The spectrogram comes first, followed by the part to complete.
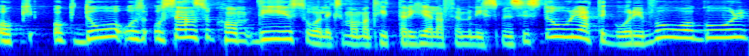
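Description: A woman's voice with very wide pitch swings, a moderate pace and noticeable background noise. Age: 40s. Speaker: journalist and author. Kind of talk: public conversation. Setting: stage with audience.

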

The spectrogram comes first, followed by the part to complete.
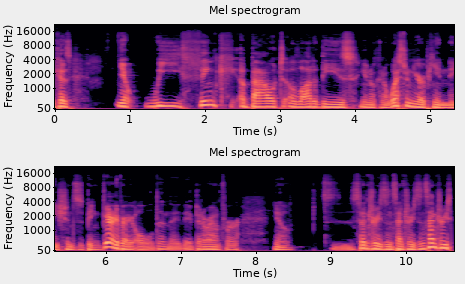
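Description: A man with an American accent speaks at a medium pitch and a fairly quick pace, his tone dark and mellow and somewhat breathy. His intonation is lively, his loudness swings widely, and the recording is very clean with a silent background. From US, Washington D.C. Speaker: history podcast host. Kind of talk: casual commentary; scripted narration.

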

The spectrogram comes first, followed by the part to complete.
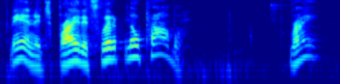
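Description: A man speaks at a moderate pace in a bright, sharp, animated tone with lively intonation. The recording is very clean, with a silent background. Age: 50s. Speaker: pastor. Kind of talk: sermon.

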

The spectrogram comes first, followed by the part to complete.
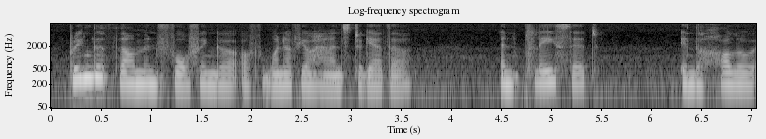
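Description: A woman speaks in a gentle, calm tone at medium pitch. Her voice is dark and mellow. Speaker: meditation teacher. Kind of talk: guided meditation. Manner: slow, calm and soothing, with long pauses; gentle, soft-spoken.

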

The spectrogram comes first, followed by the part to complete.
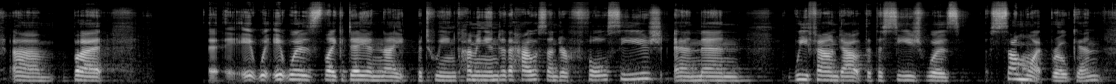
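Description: This woman's voice sits at a medium pitch with a bright, sharp tone. Her intonation is monotone and flat. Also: fairly slow pace. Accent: American. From US, New Hampshire. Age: 30s. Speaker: activist and former teacher. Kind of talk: interview. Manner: halting.

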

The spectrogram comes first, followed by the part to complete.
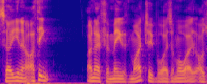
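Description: Speaking very fast with an Australian accent, a man is heard on a very clean recording with a silent background. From Victoria, Australia. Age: 40s. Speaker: pastor. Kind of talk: casual interview. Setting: lounge room.

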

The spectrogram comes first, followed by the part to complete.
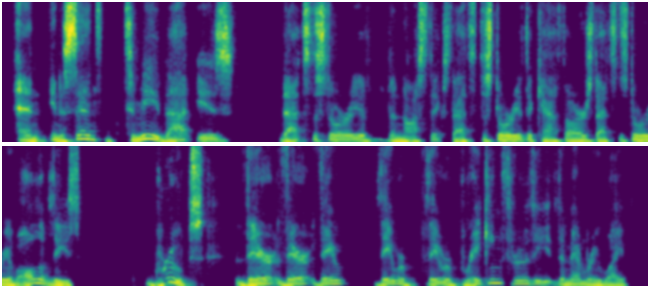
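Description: A somewhat breathy man's voice with a fairly high pitch. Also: ordinary pitch variation, moderate pace. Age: 50s. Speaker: author. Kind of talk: interview.

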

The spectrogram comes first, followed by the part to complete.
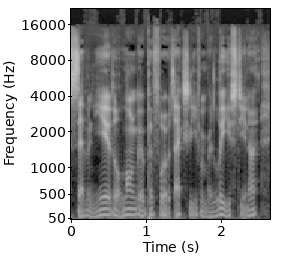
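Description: A man speaks at a very fast pace with vocal fry. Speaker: podcast host. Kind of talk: casual chat; news reading. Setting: home dining room.

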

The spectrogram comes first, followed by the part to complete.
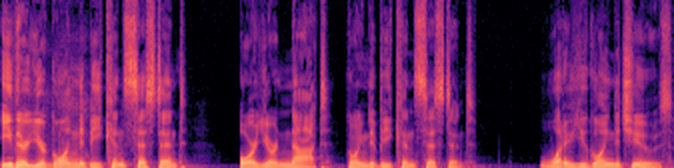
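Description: A man with an American accent speaks at a fairly slow pace in a medium pitch, his loudness very even and his pitch swinging very widely, on a very clean recording with a silent background. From US Midwest, Ohio. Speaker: radio host. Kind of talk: casual chat. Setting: studio. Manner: animated.

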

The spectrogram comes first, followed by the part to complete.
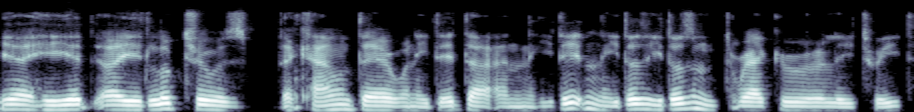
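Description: With an Irish accent, a man of medium pitch talks at a moderate pace with fairly even intonation, his tone dark and mellow in a dry, close sound with no echo. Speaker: pro wrestler. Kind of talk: casual chat.

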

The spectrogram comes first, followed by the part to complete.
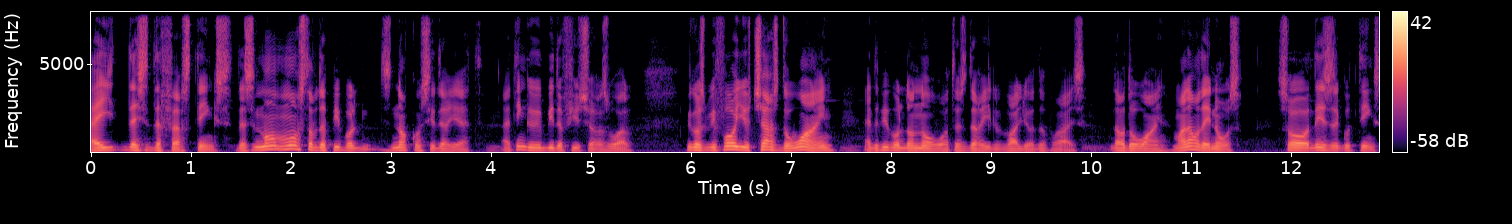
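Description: In an Italian accent, a man talks at a fairly quick pace and medium pitch with ordinary pitch variation, the very clean recording dry and close with no echo and a silent background. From Italy. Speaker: hotel food and beverage director. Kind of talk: interview. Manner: halting.

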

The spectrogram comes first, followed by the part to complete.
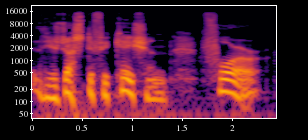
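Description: A man speaks in an Arabic accent, his voice somewhat breathy. His pitch swings very widely. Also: very clean recording, silent background. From Galilee, Israel (Palestinian). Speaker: physician and author. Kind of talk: interview.

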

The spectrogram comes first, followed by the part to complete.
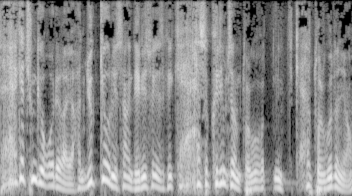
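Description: A man with a Gyeongsang accent talks at a fairly quick pace, his pitch swinging very widely. His tone is dark and mellow, with vocal fry. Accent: Gyeongsang Korean. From South Korea, Gyeongsang region. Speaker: photographer and author. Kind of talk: casual chat.

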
